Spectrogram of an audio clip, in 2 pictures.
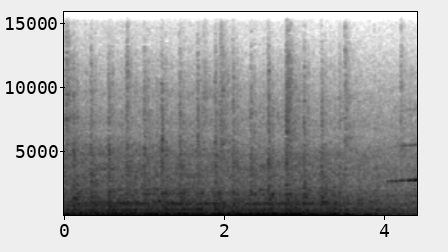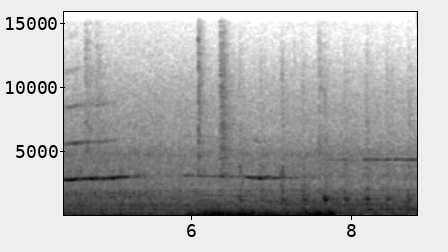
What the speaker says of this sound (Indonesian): jadi kereta Pasundan rangkaiannya didorong ke barat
